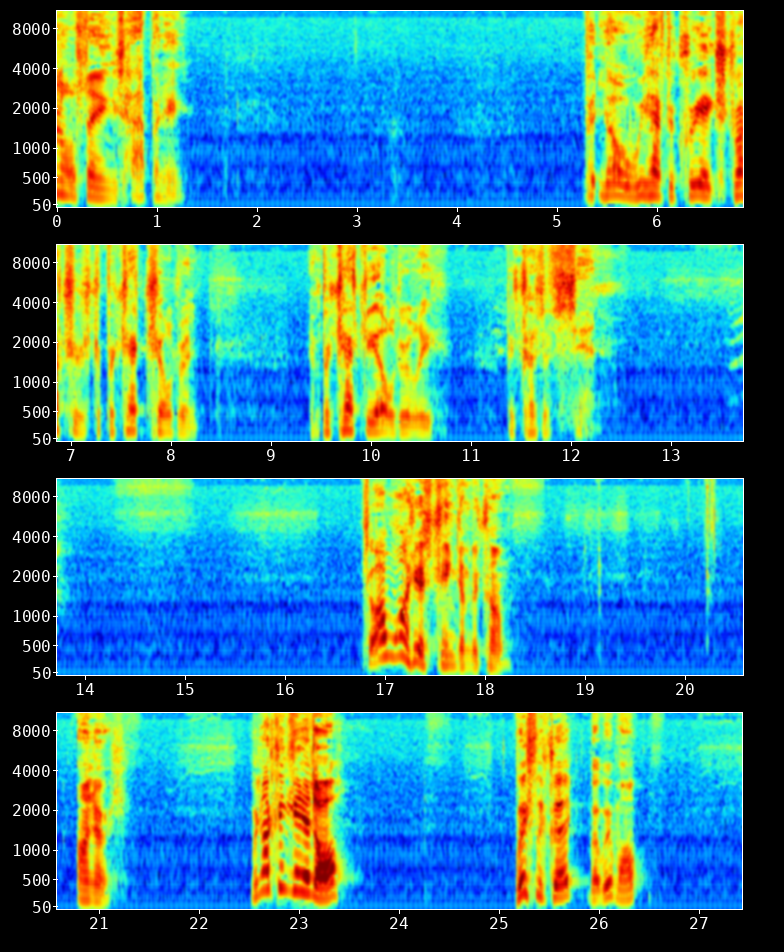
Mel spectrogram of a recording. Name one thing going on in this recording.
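A middle-aged man speaks calmly through a microphone, pausing often.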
